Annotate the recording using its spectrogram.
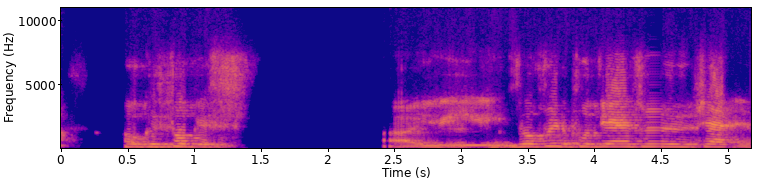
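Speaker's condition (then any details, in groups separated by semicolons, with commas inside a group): Cerebral palsy, severe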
